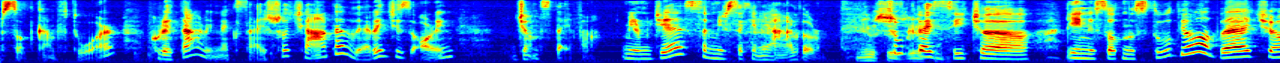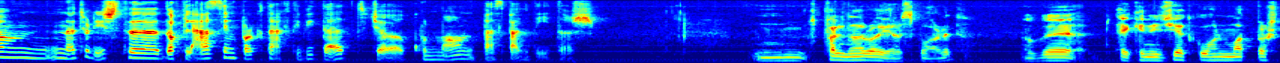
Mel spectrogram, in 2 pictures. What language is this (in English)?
Romanian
